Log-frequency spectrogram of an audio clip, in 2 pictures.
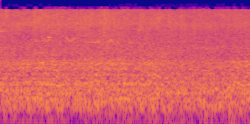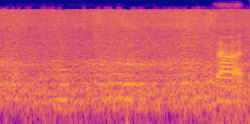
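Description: Bees hum around outdoor beehives, a dense continuous drone of many wings close by, with a louder buzz as one passes near the end.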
